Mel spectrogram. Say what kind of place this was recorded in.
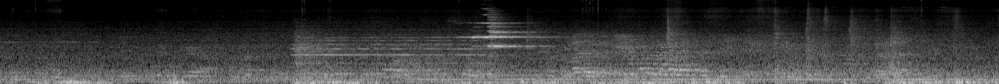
subway station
